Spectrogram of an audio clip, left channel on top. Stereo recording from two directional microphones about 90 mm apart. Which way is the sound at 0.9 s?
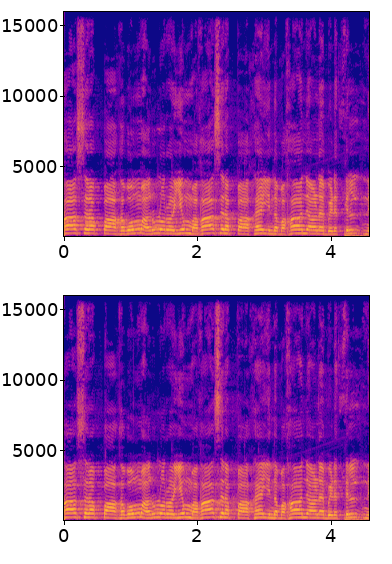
25° left (ahead or behind).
